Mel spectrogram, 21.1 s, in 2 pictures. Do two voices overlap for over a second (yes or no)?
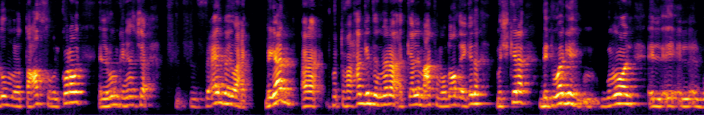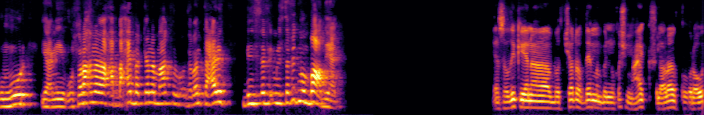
no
